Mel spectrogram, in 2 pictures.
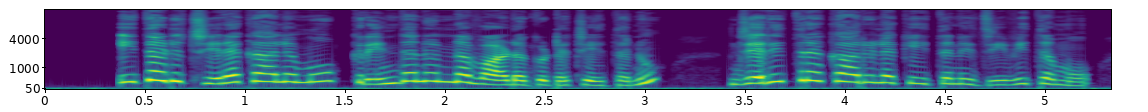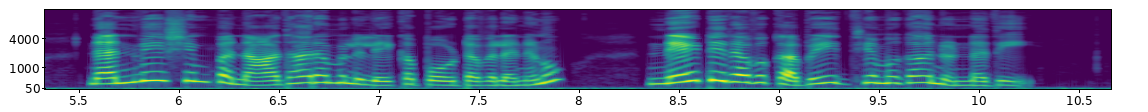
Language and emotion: Telugu, neutral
